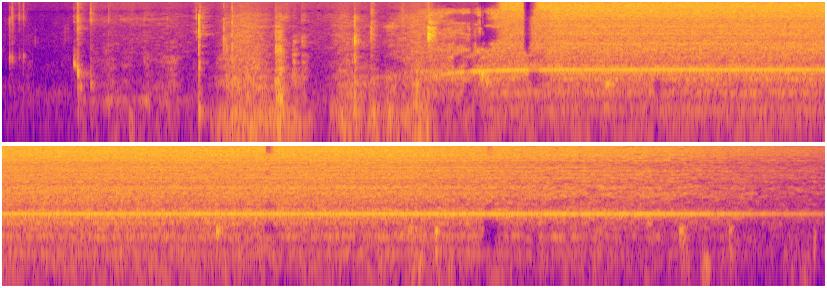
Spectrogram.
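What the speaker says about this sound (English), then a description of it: "So I'm just going to quickly dry this with a dryer." A hair dryer blasts to dry ceramic glaze, starting after a few seconds of clicks and handling, then running as a loud, steady, close whirring roar with a high tonal whine that tapers slightly at the end.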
